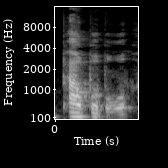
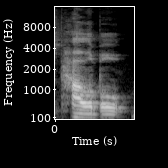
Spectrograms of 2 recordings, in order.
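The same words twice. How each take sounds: First: Said in the usual way. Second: "palpable" said as "PAL-uh-bull"; mispronounced word. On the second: Real, not acted. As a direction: drop the second p in "palpable". Slip, corrected right after.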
